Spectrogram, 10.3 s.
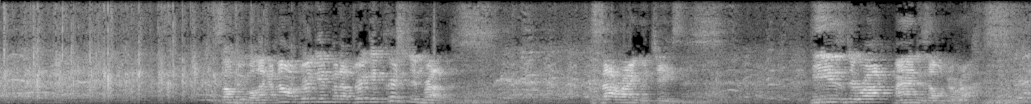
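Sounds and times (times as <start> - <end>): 
audience applause: 0.0 - 2.9
speech: 2.2 - 4.8, 5.9 - 7.0, 8.1 - 10.3
laughter: 4.8 - 8.7, 9.6 - 10.3.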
